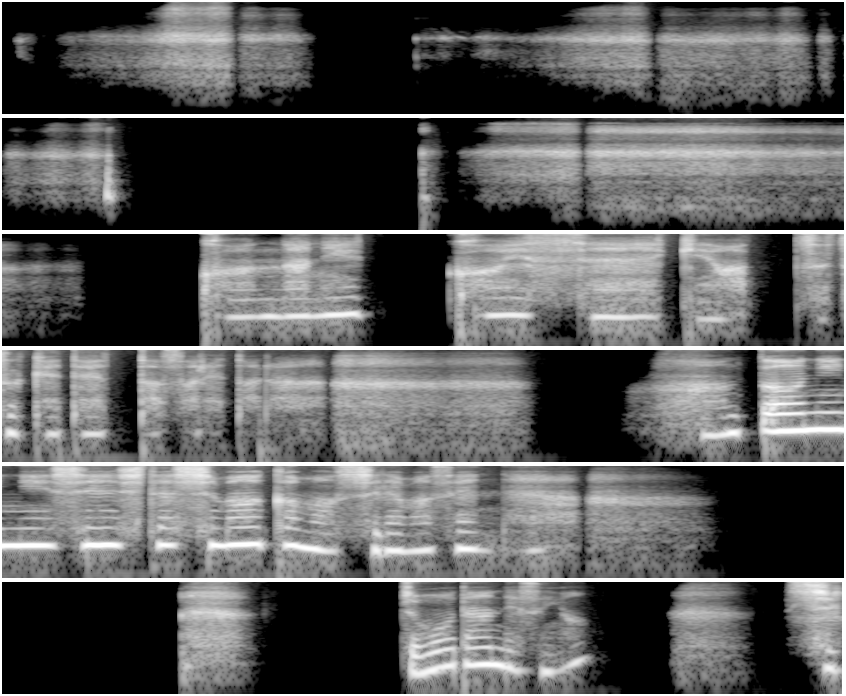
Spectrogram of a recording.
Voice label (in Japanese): 添い寝 ボイスオンリー, ASMR; 添い寝(エピローグ)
